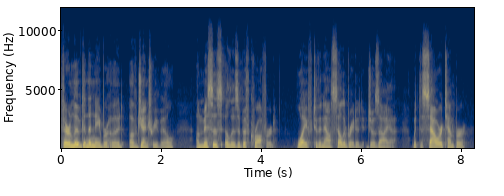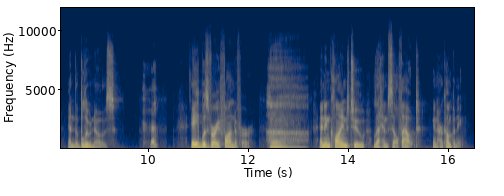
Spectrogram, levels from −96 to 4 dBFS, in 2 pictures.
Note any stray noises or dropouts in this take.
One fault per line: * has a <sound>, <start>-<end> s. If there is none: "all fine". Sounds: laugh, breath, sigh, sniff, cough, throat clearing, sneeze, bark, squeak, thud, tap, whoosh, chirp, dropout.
* has a laugh, 9.9-10.2 s
* has a sigh, 12.4-13.2 s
